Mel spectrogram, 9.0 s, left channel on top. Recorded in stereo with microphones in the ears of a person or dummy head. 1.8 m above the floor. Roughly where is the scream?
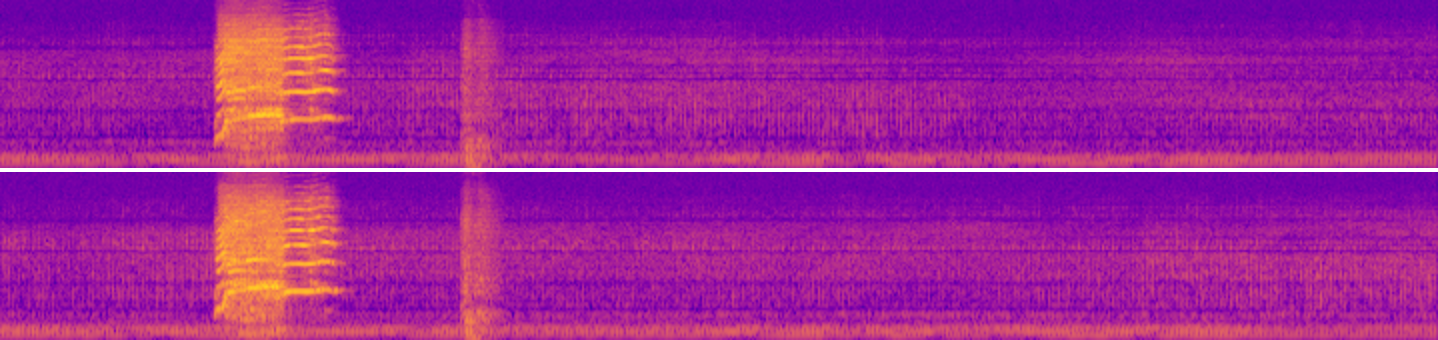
Centre.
